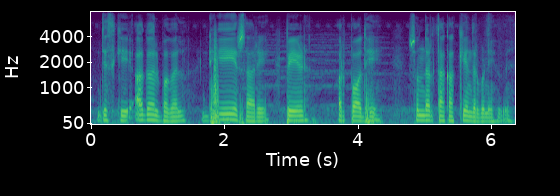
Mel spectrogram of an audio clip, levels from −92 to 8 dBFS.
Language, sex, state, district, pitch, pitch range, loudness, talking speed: Hindi, male, Bihar, East Champaran, 120 Hz, 110-130 Hz, -18 LUFS, 120 wpm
